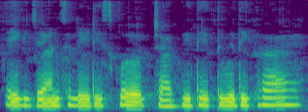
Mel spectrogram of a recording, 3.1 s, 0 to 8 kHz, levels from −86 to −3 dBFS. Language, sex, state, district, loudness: Hindi, female, Odisha, Nuapada, -15 LUFS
